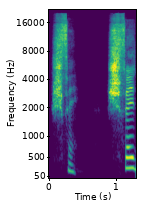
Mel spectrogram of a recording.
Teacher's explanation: Souvent à l'oral, on ne va pas dire je fais, on enlèvera le premier e. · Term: la réduction du E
